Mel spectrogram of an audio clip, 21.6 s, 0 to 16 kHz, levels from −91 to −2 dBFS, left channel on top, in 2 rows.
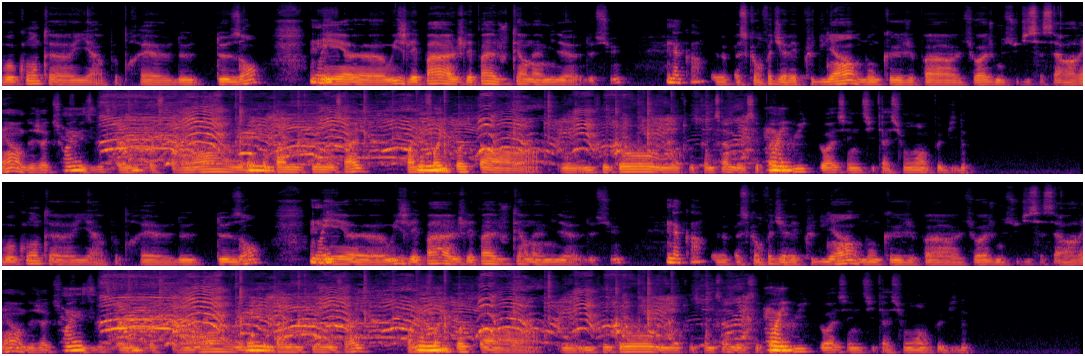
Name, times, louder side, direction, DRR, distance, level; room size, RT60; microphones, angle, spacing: voice 1, 0.0-6.2 7.1-14.5 14.9-20.5, left 2 dB, 40° left, 0.5 m, -31 dB
voice 2, 6.7-7.0 11.4-12.2 13.2-13.5 14.9-15.3 18.4-18.7, right 1 dB, 15° right, 0.6 m, -24 dB
sound 1, 11.8-18.7, right 2 dB, 5° left, 1.1 m, -31 dB
2.5 x 2.3 x 2.9 m
head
